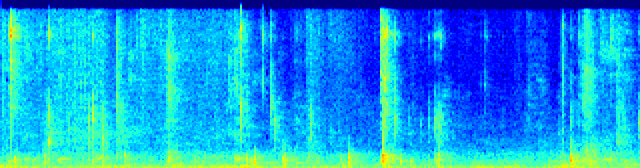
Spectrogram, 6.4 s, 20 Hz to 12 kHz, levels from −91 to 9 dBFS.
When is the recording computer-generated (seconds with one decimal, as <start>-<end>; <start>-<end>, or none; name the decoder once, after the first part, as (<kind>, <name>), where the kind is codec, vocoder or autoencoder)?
4.8-5.5 (vocoder, Vocos)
